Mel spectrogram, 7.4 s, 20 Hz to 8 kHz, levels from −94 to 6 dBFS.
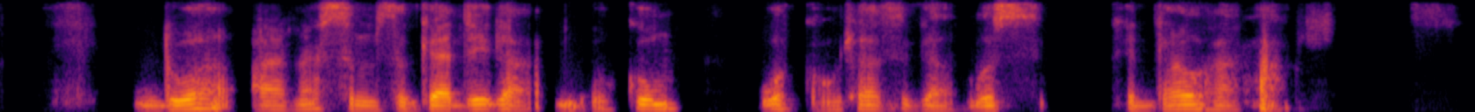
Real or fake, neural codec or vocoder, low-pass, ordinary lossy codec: fake; codec, 24 kHz, 0.9 kbps, WavTokenizer, medium speech release version 1; 7.2 kHz; Opus, 16 kbps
